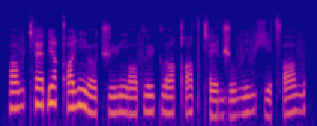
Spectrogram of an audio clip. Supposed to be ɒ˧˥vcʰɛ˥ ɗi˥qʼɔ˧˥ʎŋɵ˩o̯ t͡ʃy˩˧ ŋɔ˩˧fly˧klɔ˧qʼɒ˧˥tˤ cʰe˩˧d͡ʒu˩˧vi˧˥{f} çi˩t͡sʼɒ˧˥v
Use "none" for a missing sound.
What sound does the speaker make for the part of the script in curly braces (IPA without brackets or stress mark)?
v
